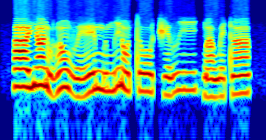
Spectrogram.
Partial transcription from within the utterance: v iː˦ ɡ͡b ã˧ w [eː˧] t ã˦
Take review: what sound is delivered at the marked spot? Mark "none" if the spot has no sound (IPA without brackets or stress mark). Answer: e˧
